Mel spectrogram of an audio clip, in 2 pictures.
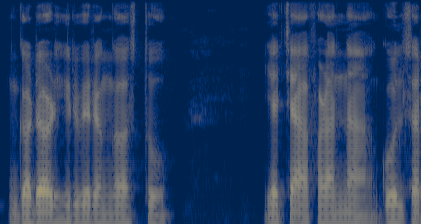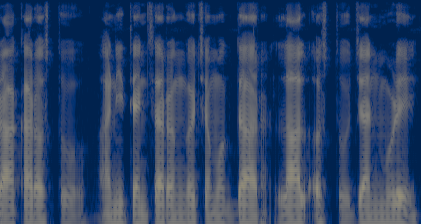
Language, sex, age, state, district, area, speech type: Marathi, male, 18-30, Maharashtra, Aurangabad, rural, spontaneous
